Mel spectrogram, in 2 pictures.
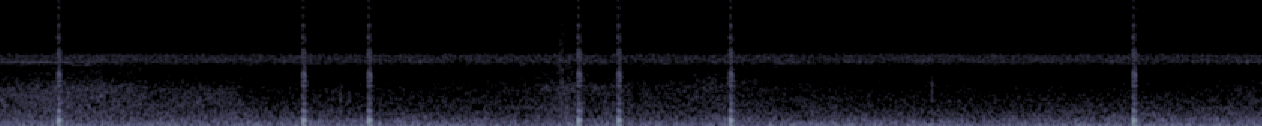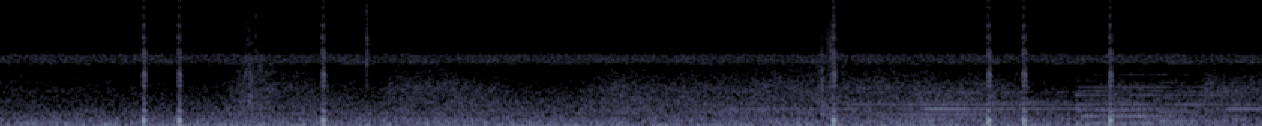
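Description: Short, sharp interface clicks sound at uneven intervals.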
